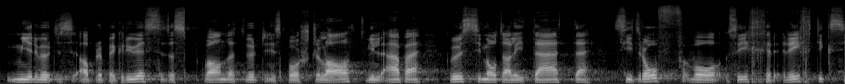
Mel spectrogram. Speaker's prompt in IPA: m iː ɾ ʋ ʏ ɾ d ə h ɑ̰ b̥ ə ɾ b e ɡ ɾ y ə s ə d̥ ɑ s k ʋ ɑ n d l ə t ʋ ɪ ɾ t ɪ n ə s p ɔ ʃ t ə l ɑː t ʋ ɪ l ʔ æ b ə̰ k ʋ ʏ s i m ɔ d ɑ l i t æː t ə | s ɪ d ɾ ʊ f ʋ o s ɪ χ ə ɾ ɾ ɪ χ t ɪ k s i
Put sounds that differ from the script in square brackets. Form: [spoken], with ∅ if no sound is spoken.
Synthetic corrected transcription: m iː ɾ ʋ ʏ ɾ d ə [s] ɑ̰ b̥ ə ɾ b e ɡ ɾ y ə s ə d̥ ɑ s k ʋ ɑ n d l ə t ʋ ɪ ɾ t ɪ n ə s p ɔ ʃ t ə l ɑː t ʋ ɪ l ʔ æ b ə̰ k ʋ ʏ s i m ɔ d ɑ l i t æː t ə | s [i] d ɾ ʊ f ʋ o s ɪ χ ə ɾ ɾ ɪ χ t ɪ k s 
